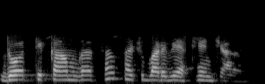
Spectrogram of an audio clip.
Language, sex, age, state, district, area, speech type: Kashmiri, female, 60+, Jammu and Kashmir, Anantnag, rural, conversation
